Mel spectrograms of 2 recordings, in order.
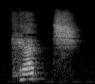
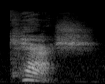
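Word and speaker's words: cache: when spoken in English so catch no cash like the cash memory on your computer champag no champagne champagne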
